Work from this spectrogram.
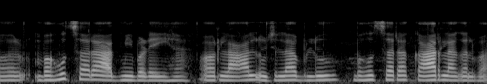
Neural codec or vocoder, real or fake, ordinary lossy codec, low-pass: none; real; none; none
